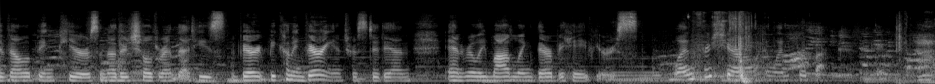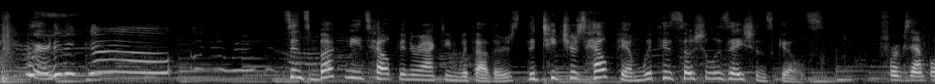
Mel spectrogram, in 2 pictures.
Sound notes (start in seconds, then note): 6.4 sound of children playing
